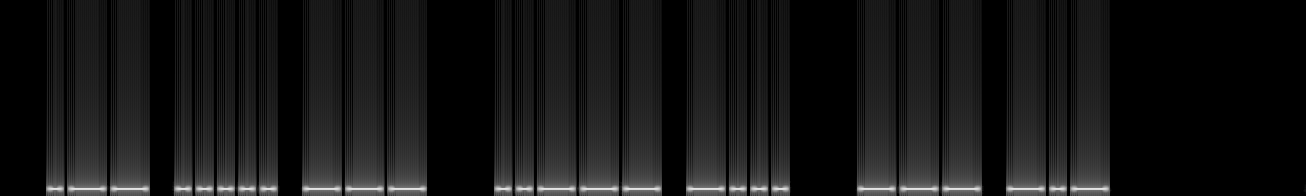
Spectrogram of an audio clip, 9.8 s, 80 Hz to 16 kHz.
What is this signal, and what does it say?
Morse code, heard as a keyed tone, about 15 wpm, 700 Hz. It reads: W5O 2B OK
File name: LARK-FD-2022-Log-in-CW-15wpm-700-Hz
